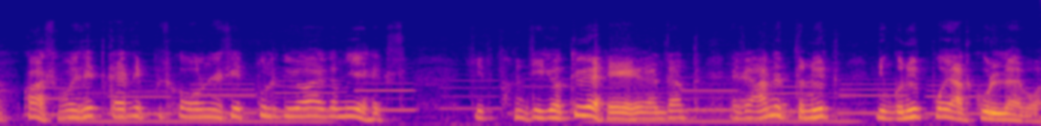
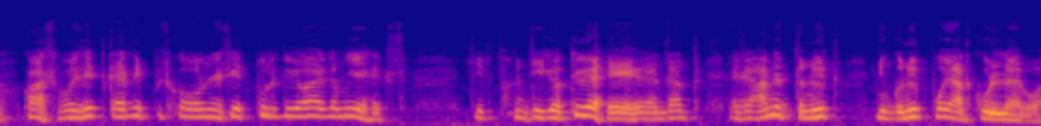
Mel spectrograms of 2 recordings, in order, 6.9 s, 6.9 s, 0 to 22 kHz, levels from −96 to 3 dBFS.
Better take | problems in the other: second | background sound (Wind instrument, woodwind instrument + Bowed string instrument); 18 dB below the speech

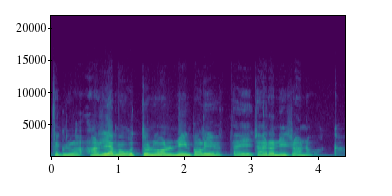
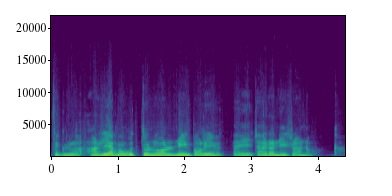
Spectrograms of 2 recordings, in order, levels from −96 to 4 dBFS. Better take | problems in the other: first | noise reduction (neural mask model RNNoise)

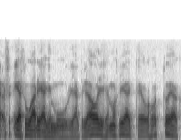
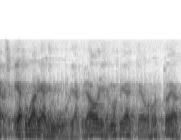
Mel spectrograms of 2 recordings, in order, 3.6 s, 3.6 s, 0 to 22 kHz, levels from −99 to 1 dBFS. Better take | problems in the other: first | background sound (Bowed string instrument); 19 dB below the speech // room echo; dies away in 1.1 s

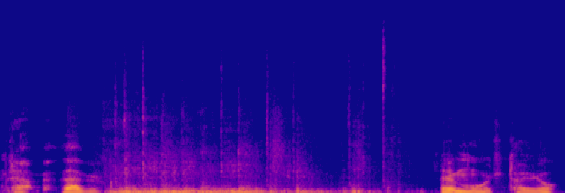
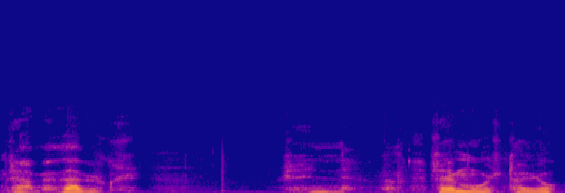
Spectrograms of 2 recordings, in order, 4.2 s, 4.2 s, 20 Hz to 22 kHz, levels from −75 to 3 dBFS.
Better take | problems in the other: second | noise reduction (neural mask model RNNoise)

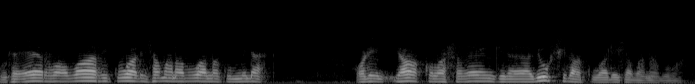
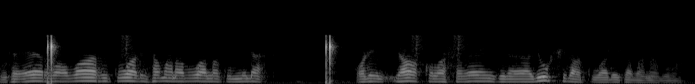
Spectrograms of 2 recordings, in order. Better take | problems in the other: first | background sound (Rattle (instrument) + Finger snapping); 4 dB above the speech

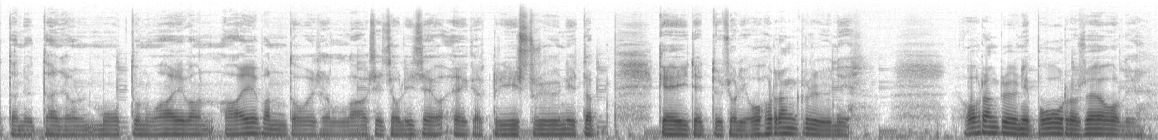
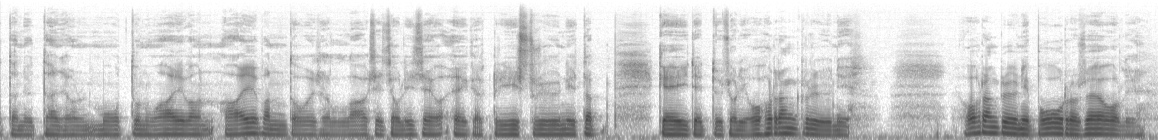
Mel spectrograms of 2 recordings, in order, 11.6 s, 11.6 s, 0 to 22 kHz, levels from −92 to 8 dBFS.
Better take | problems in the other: second | background sound (Bass guitar); 20 dB below the speech

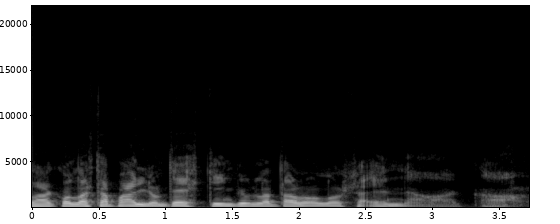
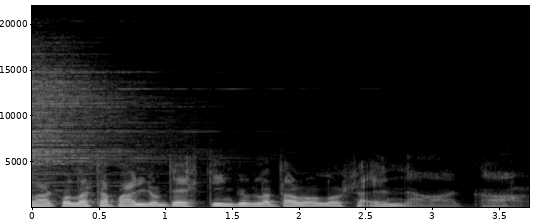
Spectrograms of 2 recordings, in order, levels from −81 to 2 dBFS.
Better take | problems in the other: first | background sound (Crash cymbal); 20 dB below the speech

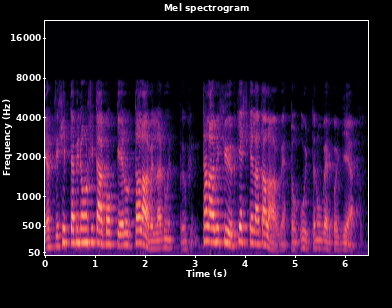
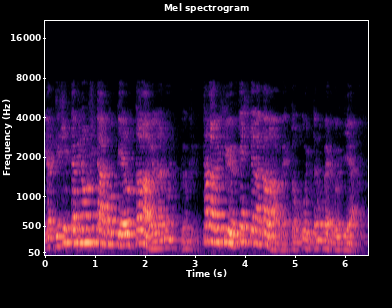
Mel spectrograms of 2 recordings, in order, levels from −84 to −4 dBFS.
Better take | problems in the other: first | room echo; dies away in 0.6 s

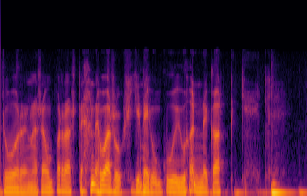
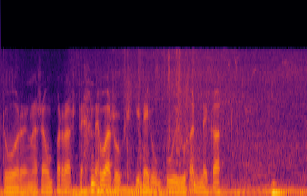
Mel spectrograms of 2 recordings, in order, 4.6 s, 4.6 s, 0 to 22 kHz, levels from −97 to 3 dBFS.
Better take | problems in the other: first | background sound (Accelerating, revving, vroom / Motor vehicle (road)); 5 dB below the speech

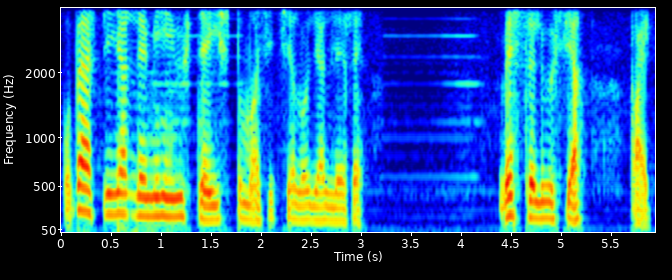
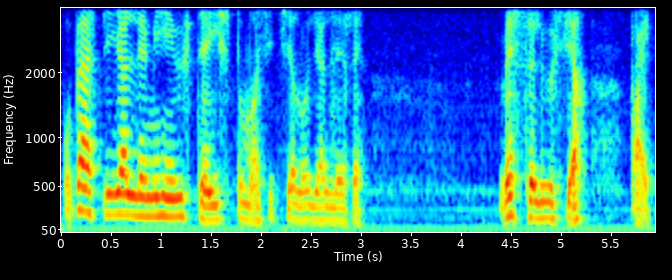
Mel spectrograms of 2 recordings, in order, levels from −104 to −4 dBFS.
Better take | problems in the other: second | noise reduction (neural separator model SepFormer WHAM!)

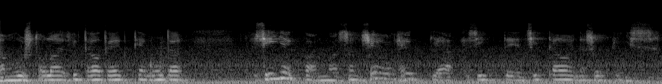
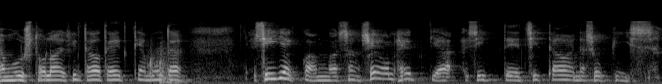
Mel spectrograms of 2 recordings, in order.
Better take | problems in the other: second | background sound (Bus); 7 dB below the speech // room echo; dies away in 0.4 s

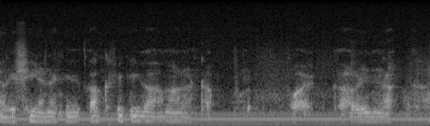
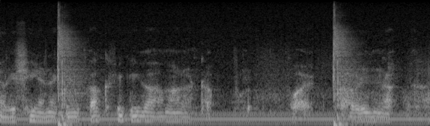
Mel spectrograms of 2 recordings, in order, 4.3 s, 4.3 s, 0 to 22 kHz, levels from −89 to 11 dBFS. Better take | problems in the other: first | background sound (Clapping); 4 dB below the speech

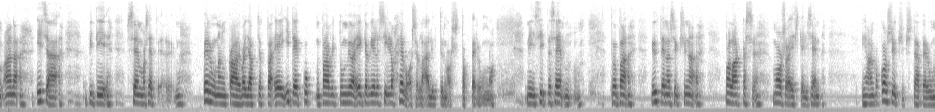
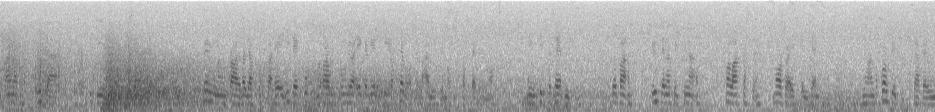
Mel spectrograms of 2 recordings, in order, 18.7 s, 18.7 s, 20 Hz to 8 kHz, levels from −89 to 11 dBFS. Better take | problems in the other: first | background sound (Thunder / Rain); 1 dB above the speech

